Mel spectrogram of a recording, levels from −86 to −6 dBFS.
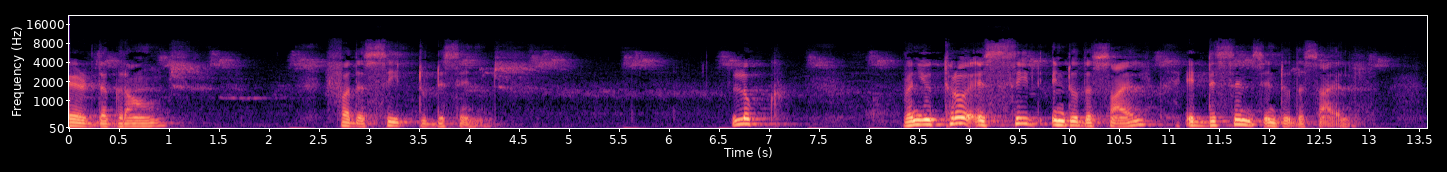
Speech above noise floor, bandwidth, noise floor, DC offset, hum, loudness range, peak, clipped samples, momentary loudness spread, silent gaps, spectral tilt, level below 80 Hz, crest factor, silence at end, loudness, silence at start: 32 dB; 9.2 kHz; -54 dBFS; under 0.1%; none; 10 LU; -6 dBFS; under 0.1%; 25 LU; none; -7 dB/octave; -58 dBFS; 20 dB; 0.65 s; -23 LUFS; 0 s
